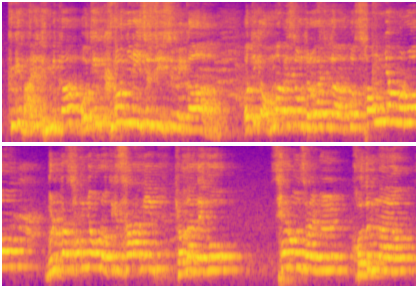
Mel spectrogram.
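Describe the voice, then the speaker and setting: A man's voice: extremely high pitch, moderate pace, fairly bright tone, slight background noise, pitched above the performer's own voice. A man voicing an astonished male Pharisee leader who questions with rising exclamations, recorded from far off in an echoey church hall. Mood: incredulous.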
